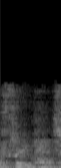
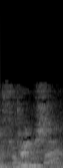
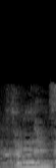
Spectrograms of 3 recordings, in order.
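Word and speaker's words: thruppence: All 3 pence or thrupence. Thrupence.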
